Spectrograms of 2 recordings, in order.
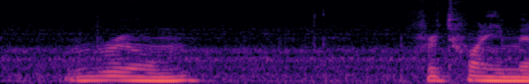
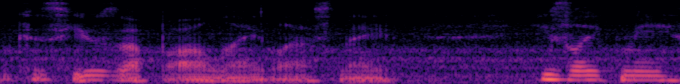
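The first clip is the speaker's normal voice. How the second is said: ordinary talk, nothing marked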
